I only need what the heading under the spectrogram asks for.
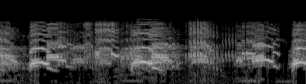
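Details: Demoiselle crane pair, male calling toward the female on the other side; continuous grating, honking trumpet calls in long rough phrases, barely pausing, roughly once a second.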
